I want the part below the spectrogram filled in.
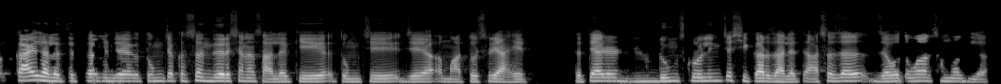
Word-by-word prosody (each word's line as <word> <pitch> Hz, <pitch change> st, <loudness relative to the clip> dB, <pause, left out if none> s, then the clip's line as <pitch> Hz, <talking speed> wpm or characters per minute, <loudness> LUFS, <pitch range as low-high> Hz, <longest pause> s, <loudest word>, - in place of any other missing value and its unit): मग -, -, -12 dB
काय 185 Hz, +2 st, +7 dB
झालं, 170 Hz, -5 st, +5 dB
त्याचं 155 Hz, +2 st, -2 dB
म्हणजे 155 Hz, 0 st, +1 dB
तुमच्या 155 Hz, +2 st, -2 dB
कसं 170 Hz, +3 st, -1 dB
निदर्शनास 155 Hz, -1 st, +2 dB
आलं, 130 Hz, +1 st, +1 dB
की 140 Hz, 0 st, +1 dB, 0.2 s
तुमची 135 Hz, +1 st, -3 dB
जे 130 Hz, +1 st, -1 dB
या 130 Hz, 0 st, +2 dB
मातोश्री 130 Hz, +2 st, -3 dB
आहेत. 120 Hz, 0 st, 0 dB, 0.5 s
तर 140 Hz, -, -1 dB
त्या 160 Hz, -1 st, +6 dB
डु 140 Hz, -5 st, -1 dB
डूम 150 Hz, +2 st, +1 dB
स्क्रॉलिंगच्या 165 Hz, +3 st, -2 dB
शिकार 150 Hz, -2 st, +3 dB
झाल्यात, 130 Hz, 0 st, 0 dB
असं 155 Hz, +5 st, -1 dB
ज -, -, -1 dB, 0.4 s
जेव्हा 140 Hz, +2 st, +2 dB
तुम्हाला 160 Hz, 0 st, 0 dB
समजलं. 145 Hz, -6 st, -5 dB
150 Hz, 160 wpm, -22 LUFS, 135-160 Hz, 0.5 s, काय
